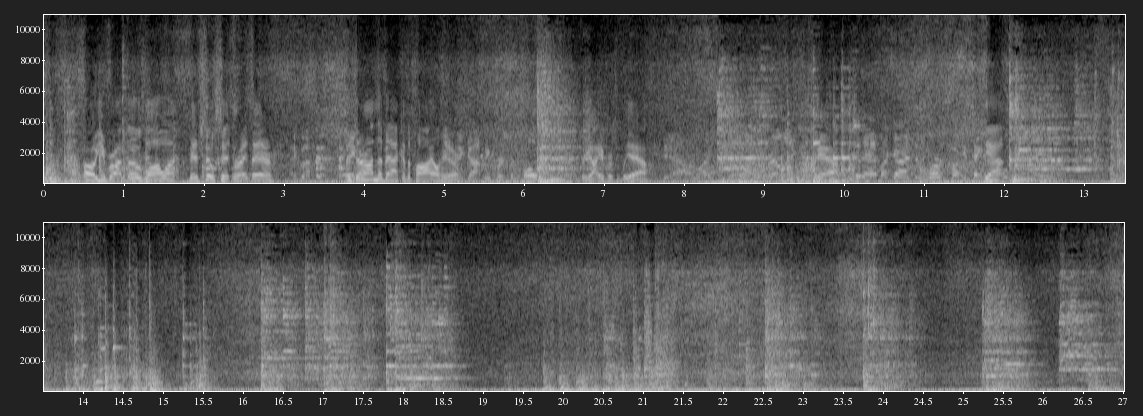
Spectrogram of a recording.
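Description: A low engine hums steadily.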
